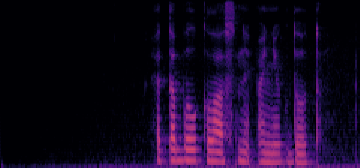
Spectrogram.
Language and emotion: Russian, neutral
